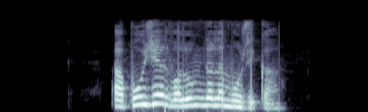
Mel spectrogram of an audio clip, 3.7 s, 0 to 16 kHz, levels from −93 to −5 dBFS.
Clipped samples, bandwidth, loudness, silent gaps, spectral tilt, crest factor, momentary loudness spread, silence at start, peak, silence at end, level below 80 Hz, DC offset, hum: under 0.1%; 8 kHz; -13 LUFS; none; -7.5 dB/octave; 14 dB; 11 LU; 1.15 s; -2 dBFS; 0.9 s; -54 dBFS; under 0.1%; none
